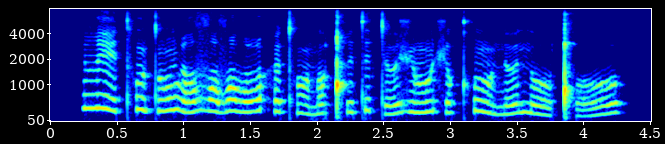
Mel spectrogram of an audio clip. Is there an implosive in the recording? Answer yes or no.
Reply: no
